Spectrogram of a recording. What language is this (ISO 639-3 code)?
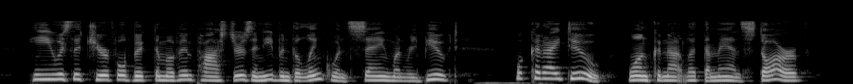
eng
